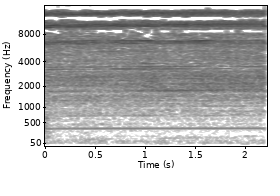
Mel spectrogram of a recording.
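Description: Cordless drill run with no load at a steady speed, its motor giving an even whine.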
